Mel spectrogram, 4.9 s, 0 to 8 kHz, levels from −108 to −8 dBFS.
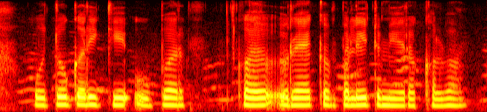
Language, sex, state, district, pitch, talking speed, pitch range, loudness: Bhojpuri, female, Uttar Pradesh, Gorakhpur, 195 Hz, 125 wpm, 190-205 Hz, -30 LUFS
